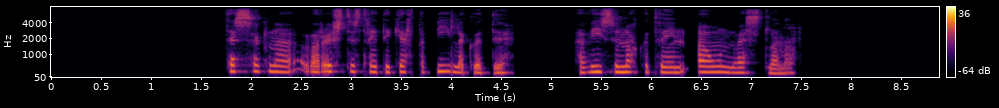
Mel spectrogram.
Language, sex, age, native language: Icelandic, female, 30-39, Icelandic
